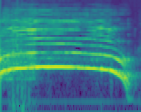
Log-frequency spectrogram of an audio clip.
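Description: A man's long, high falsetto 'ooooh' of delight, swooping up at the start, held steady for almost two seconds and falling away near the end.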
